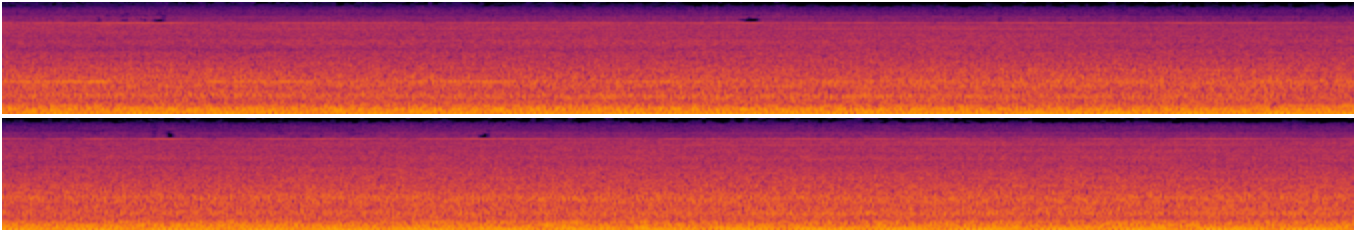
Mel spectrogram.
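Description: Heavy diesel garbage truck engines idling, a steady low drone.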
